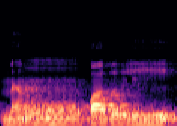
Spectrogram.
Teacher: മൻ ഖബ്ലി, ഖബ്ലി ബാഇൻ്റെ സുക്കൂനിനെ ഖൽഖല സുഗ്റ നൽകി ശബ്ദം ചലിപ്പിക്കുക. മൻ ഖബ്ലി, ഖാഫിന് പൂർണ്ണമായ തഫ്ഖീം കൊടുക്കണം.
